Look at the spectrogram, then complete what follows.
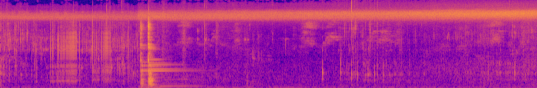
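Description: Steady high chirring of insects in the background, with one sharp metallic clank and brief ringing about three seconds in as the stainless steel pot is set down, then faint scraping of a wooden spoon working custard through a mesh sieve.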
